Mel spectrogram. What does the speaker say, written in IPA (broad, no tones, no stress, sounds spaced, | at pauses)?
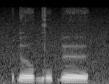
ɗ ɵ o̯ ɡ u ɓ ø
